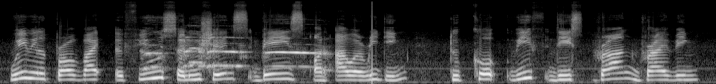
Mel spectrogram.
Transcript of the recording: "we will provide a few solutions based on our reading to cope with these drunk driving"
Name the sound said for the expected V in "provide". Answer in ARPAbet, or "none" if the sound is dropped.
V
